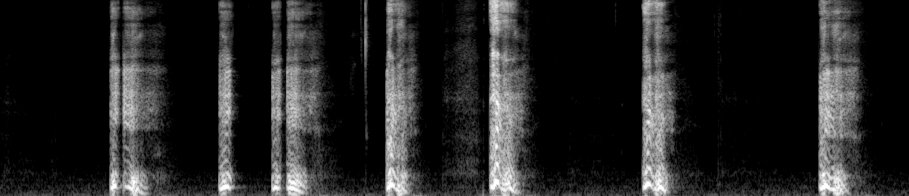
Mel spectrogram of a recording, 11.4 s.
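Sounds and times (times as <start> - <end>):
man clearing throat: 1.4 - 2.1, 2.7 - 4.1, 4.8 - 5.3, 6.1 - 6.7, 8.0 - 8.5, 10.2 - 10.8.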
